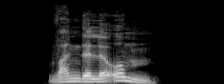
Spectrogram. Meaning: inflection of umwandeln: 1. first-person singular present 2. first-person plural subjunctive I 3. third-person singular subjunctive I 4. singular imperative
- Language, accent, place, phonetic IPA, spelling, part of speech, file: German, Germany, Berlin, [ˌvandələ ˈʊm], wandele um, verb, De-wandele um.ogg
